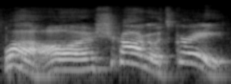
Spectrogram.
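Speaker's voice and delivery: hammed-up cheerful boost for Chicago; enthusiastic pitch. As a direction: sell the city, high and loud. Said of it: "he goes".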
